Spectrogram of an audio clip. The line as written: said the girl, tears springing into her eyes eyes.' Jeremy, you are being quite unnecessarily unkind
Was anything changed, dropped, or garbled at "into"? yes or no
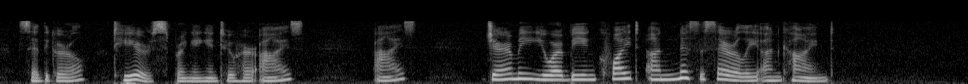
no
